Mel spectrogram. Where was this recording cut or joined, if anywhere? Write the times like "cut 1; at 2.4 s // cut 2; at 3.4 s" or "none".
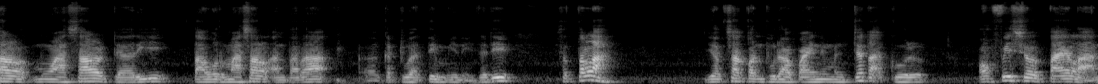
cut 1; at 1.8 s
